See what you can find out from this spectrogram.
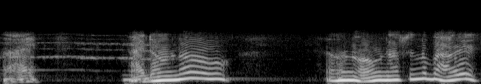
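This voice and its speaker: A slow, halting, vengeful widower. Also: male voice, high-pitched, very animated, exaggerated voice. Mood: evasive, confused. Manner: halting, folksy, muttering, repeats himself. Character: vengeful, rambling widower with a failing heart. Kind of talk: 1940s radio acting. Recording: dull vintage radio recording, faint music.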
